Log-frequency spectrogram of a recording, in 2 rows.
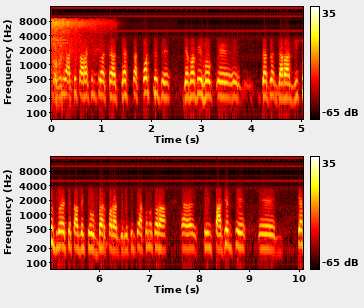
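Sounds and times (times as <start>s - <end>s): person speaking: 0.0s - 1.4s
steady hiss: 0.0s - 10.0s.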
